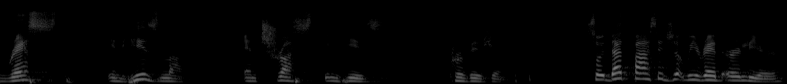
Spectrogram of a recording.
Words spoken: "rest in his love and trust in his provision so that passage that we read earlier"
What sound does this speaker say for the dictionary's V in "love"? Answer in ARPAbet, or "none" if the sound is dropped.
V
